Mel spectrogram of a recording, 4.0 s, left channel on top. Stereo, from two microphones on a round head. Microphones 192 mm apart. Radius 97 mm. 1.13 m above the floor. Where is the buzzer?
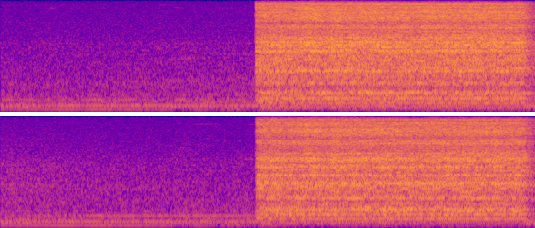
40° left (ahead or behind), 1.3 m.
